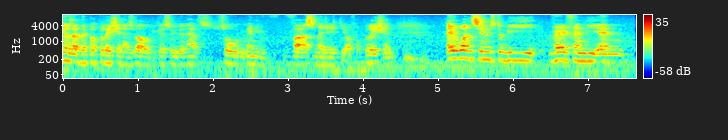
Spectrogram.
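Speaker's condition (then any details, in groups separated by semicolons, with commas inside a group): No condition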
